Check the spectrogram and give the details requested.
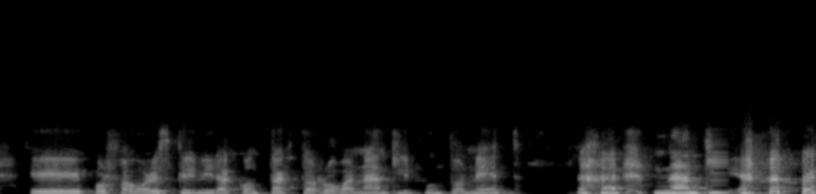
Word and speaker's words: Nantli: Nantli, como me dicen, no Nagni, puedo pronunciarlo.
